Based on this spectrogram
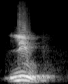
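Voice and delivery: लीव said slowly with a long ee, as a model word; modelled word leave. Shown as a demonstration. Teacher models लीव for students with a long ee. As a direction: sound out लीव clearly with a long ee for the class. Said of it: "क्या होता है ये".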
